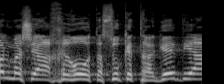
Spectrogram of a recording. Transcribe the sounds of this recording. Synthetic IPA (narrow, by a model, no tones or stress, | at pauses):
olmaʃeaːχe̞ʁo̞t̪asuket̪ʁaɡed̪ja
